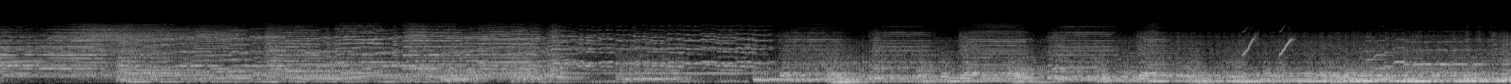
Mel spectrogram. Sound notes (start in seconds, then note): 12.3 whistles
